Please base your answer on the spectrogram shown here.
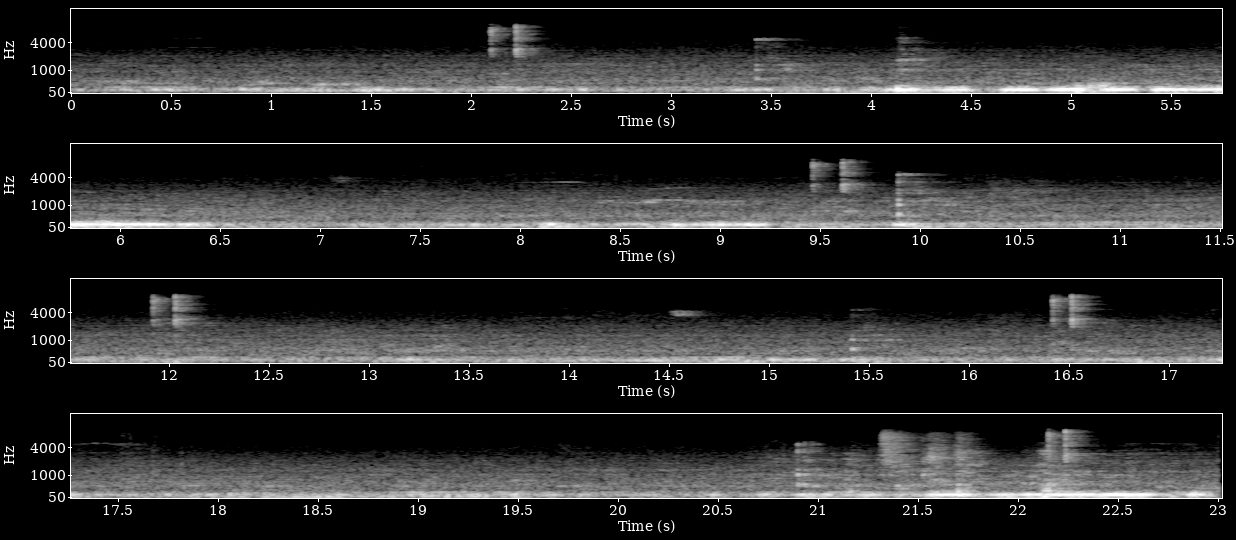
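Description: Sparse, single computer mouse clicks during a simulation-software session, spaced irregularly over a low steady room hum, fairly close and quiet.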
